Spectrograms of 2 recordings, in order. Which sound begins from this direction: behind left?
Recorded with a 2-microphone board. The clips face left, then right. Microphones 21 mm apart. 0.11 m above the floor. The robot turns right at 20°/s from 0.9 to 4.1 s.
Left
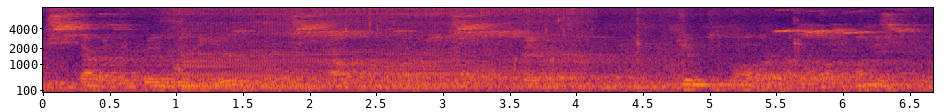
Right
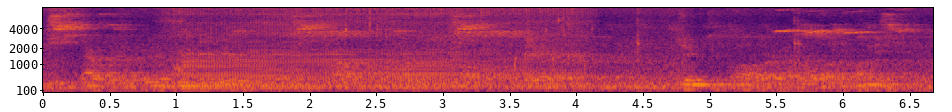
A man speaking, at 0.3 s.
